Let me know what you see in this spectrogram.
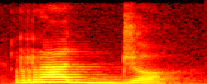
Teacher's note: However, since this is a double consonant, there needs to be a slight bounce here as well, stopping on that voiced D sound for a second before moving on to the DZ sound. Raggio.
